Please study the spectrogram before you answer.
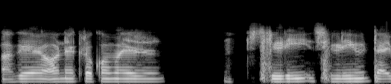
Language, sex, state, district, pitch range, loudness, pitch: Bengali, male, West Bengal, Jalpaiguri, 130-135 Hz, -14 LUFS, 135 Hz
